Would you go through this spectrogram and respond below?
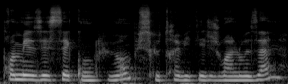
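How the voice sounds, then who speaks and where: A woman's voice: mid-range voice, fairly even intonation, moderate pace, mellow. Female museum guide, informal historical storyteller, explanatory and direct with the listener. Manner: explanatory, addresses listeners directly with rhetorical tags.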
